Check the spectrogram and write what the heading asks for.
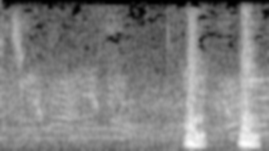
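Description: A dog barks twice, two short loud barks less than half a second apart, near the end.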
